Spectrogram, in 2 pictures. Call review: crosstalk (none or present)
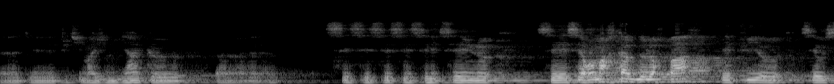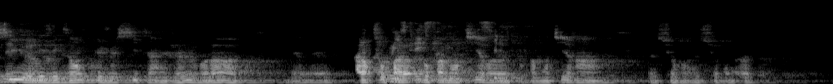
present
